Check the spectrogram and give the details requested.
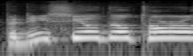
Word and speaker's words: Benicio del Toro: Poppins yondu and I think it's is it Benicio del Toro that's how you pronounce his name I believe yeah yeah but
